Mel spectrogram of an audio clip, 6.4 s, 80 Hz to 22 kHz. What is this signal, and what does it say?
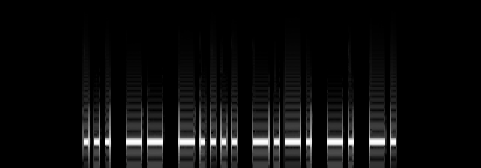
Morse code, heard as a keyed tone, about 17 wpm, 700 Hz. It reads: SM6CNN
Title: Call Signs Repeated 3x - 17wpm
